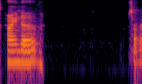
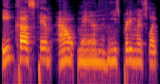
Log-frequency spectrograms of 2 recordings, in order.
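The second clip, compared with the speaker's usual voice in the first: ordinary talk, nothing marked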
